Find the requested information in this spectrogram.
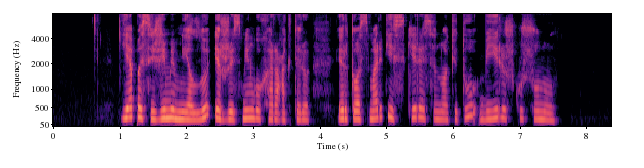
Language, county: Lithuanian, Panevėžys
